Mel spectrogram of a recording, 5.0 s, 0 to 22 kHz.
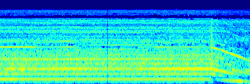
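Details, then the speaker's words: Drill Doctor XPK sharpener grinding a 118° drill bit: steady high motor whine with gritty rasp for four seconds, then cuts and winds down; bit grinding against sharpening wheel until the noise stops. "you want to keep sharpening until you don't hear that grinding noise that's when you know you're"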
